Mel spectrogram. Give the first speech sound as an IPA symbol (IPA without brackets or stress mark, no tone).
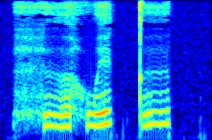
h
